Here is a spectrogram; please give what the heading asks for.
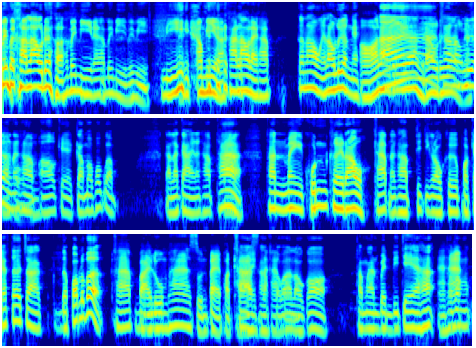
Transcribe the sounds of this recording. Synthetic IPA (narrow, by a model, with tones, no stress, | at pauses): ma˥˩jma˧˩kʰaː˥˩la˥˩wdu˥˩əjma˥˩jmiː˧na˦˥kʰa˦˥p̚ma˥˩jmiː˧ma˥˩jmiː˧miː˧ʔa˧wmiː˧a˨˦kʰaː˥˩la˥˩wʔa˧la˧jkʰa˦˥p̚ | kɔː˥˩la˥˩wŋa˧˩jla˥˩wɾɯ˥˩əŋːa˧˩jʔɔː˨˧˩la˥aː˧˨˧ɯ˥˩əŋla˥˩wɾɯaː˩˥˩la˥˩wɾɯ˥˩əŋna˦˥kʰɾa˦˥p̚ʔoː˧˩ʔoː˧kʰeː˧kla˨˩p̚maː˧pʰo˦˥p̚ka˨˩p̚ | ka˧nlaː˧kaː˧jna˦˥kʰa˦˥p̚t̪ʰaː˥˩ | t̪ʰa˥˩nma˥˩jkʰu˧nkʰɤː˧jɾa˧˩wkʰa˦˥p̚na˦˥kʰɾa˦˥p̚t̪ʰi˧t͡ɕi˧ŋɾa˧wkʰɯː˧pʰɔ˨˩t̪̚kʰɛː˦˥t̪ɤː˥˩t͡ɕaː˨˩k̚dɤː˧˩pɔ˦˥p̚la˧bɤː˧˩kʰa˦˥p̚baː˧jluː˧mɦaː˥˩suː˩˦npɛː˨˩t̪̚pʰɔː˨˩t̪̚kʰaaː˦˥˩a˦˧˩p̪ʰɛː˨˩waː˥˩ɾa˧wkɔː˥˩ | t̪ʰa˧mŋaː˧npe˧ndiː˧t͡ɕeː˧ɦa˦˥ʔɔː˥˩˦t̪ŋ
